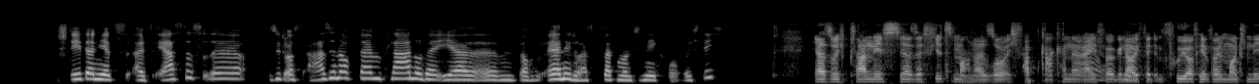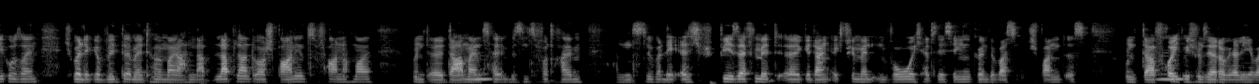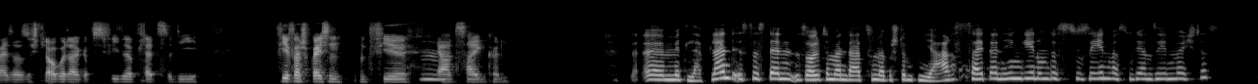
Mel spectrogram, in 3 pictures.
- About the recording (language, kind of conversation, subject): German, podcast, Wer hat dir einen Ort gezeigt, den sonst niemand kennt?
- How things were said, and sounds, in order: none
